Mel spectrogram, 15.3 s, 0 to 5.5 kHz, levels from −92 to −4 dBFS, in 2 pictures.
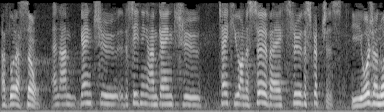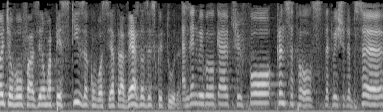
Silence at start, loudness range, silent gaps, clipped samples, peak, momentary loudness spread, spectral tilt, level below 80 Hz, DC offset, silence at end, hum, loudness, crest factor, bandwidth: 0 s; 4 LU; none; under 0.1%; -4 dBFS; 11 LU; -6 dB/octave; -58 dBFS; 0.5%; 0 s; none; -26 LUFS; 20 dB; 5.4 kHz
